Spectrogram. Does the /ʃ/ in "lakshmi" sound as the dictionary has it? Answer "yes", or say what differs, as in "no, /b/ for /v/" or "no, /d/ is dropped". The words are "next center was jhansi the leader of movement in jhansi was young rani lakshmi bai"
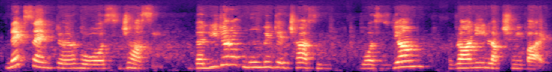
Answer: yes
